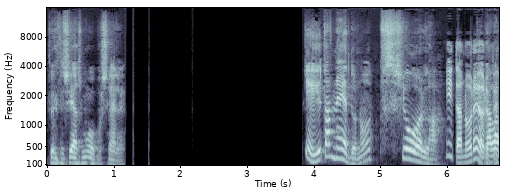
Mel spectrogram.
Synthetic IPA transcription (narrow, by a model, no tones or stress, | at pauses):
t̪ueθusiɐzmuoposḛlḛɣ | ceit̪ɐne̞nd̪o̞noot̪i̥sseo̞lɐ̰it̪ɐno̞ɾe̞oɾɐlɐ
